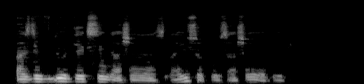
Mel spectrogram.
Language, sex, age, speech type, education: Nigerian Pidgin, male, 15-29, spontaneous, tertiary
